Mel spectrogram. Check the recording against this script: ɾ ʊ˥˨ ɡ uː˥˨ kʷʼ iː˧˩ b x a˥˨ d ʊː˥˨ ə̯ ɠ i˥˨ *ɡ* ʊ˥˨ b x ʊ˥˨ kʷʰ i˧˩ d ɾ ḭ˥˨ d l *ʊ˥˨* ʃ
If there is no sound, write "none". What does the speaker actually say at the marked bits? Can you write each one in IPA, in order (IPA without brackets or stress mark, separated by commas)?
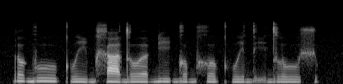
ɡ, u˥˨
